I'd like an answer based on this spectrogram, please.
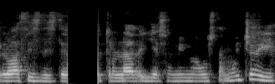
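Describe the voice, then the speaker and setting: Speaking at a moderate pace, a woman with a very deep, low pitch has a dark, mellow, somewhat breathy tone and fairly even intonation. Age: 60s. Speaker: doctor and alternative therapist. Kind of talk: testimony.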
